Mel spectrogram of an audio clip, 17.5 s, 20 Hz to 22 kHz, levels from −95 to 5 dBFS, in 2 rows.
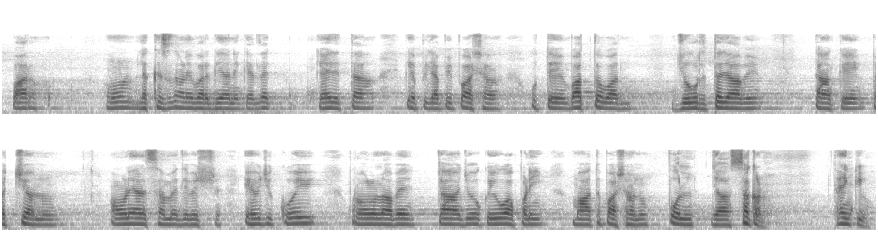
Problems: background sounds at intervals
